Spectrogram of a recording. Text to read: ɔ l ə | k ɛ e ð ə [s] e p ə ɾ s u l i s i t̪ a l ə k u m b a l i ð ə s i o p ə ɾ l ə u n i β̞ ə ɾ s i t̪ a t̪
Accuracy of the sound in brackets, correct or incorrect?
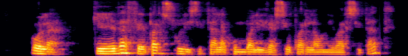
incorrect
